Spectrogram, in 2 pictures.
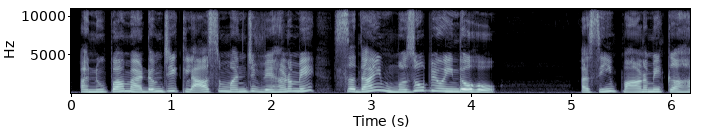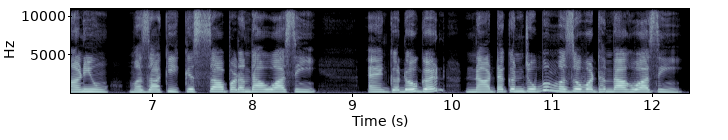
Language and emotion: Sindhi, happy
